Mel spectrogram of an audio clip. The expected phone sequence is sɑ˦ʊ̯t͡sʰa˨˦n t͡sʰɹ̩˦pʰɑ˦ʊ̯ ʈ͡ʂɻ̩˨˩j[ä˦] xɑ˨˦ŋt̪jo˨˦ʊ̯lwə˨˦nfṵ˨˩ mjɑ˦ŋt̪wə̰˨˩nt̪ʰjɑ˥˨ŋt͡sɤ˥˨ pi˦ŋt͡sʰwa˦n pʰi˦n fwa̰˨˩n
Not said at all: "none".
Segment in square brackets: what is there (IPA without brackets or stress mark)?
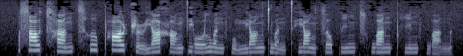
ä˦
